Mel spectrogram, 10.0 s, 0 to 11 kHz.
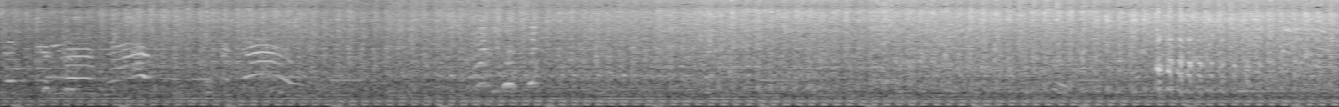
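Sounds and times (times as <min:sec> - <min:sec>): small engine running: 0:00.0 - 0:10.0
voices calling out: 0:00.0 - 0:10.0.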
